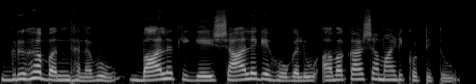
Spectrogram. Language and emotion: Kannada, neutral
